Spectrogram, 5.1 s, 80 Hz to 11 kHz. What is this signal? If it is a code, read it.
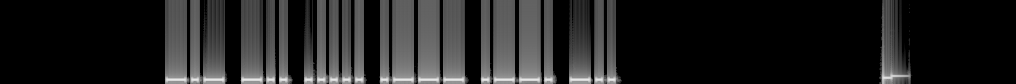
Morse code, heard as a keyed tone, about 38 wpm, 700 Hz. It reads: KD5JPD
